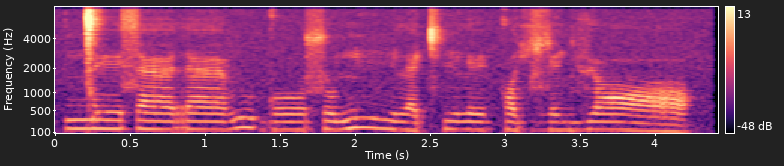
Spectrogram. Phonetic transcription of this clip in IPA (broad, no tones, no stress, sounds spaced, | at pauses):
ŋ͡ǀ eː s æː r æː v u ɡ oː s o ɲ iː l æ cʰ i l eː k ɒ ç ɮ e ʎ vʲ ɒː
